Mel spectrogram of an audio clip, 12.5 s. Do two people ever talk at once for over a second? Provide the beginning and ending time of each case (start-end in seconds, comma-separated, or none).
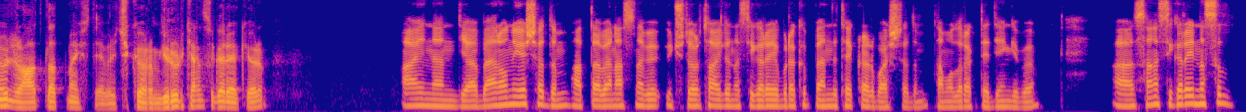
none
